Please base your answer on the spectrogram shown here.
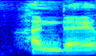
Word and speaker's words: Hyundai: to say the name it's Hyundai like Sunday or in this C we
